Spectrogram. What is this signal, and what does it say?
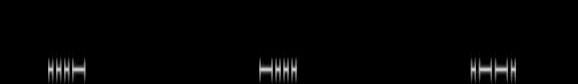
Morse code, heard as a keyed tone, about 30 wpm, spaced as for 5 wpm, 700 Hz. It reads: VBP
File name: Lesson 36e - BT - Three Characters 30wpm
